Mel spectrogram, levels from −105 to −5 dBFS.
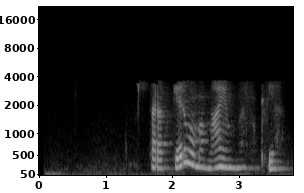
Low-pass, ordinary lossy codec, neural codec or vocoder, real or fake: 3.6 kHz; MP3, 32 kbps; codec, 16 kHz, 2 kbps, X-Codec, HuBERT features, trained on balanced general audio; fake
